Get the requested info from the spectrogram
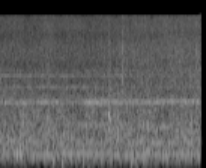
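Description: Skis sliding over packed snow, a steady hiss with small low knocks, under a faint steady high whine.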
